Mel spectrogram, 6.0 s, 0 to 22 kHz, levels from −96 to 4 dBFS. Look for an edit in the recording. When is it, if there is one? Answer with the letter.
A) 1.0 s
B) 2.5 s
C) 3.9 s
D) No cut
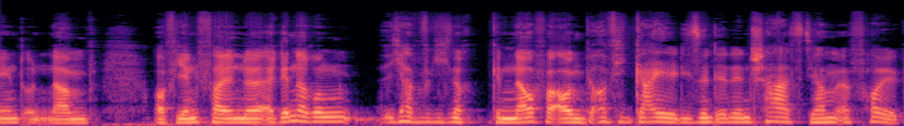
C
